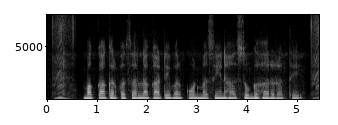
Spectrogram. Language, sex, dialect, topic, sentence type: Chhattisgarhi, female, Northern/Bhandar, agriculture, question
